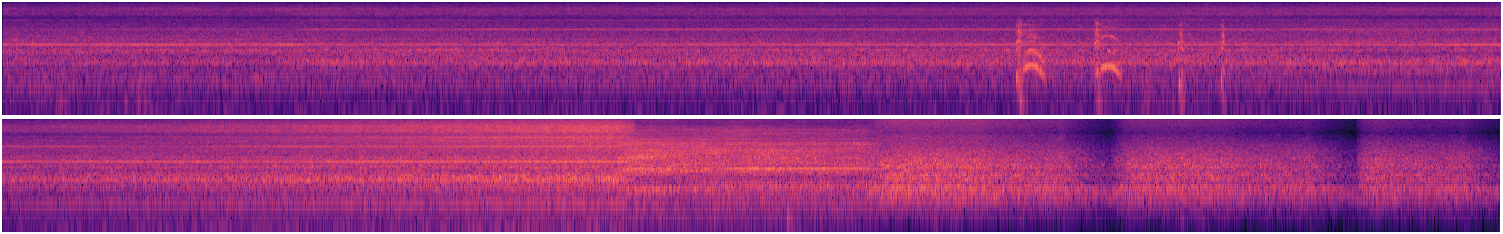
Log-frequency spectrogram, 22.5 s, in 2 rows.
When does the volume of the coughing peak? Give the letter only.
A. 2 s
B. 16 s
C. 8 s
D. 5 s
C.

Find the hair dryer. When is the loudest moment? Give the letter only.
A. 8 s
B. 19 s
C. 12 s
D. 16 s
D.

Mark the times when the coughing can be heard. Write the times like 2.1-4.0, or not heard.
7.6-9.2.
